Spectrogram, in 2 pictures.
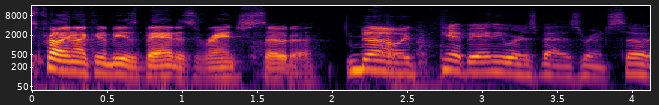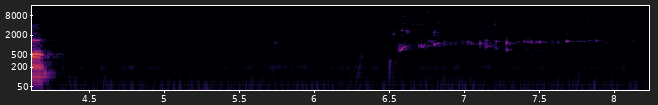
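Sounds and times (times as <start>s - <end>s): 
speech: 0.1s - 4.3s
dark drink pouring into a glass: 6.4s - 8.2s.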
